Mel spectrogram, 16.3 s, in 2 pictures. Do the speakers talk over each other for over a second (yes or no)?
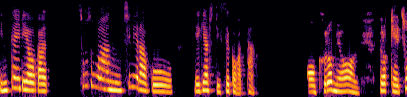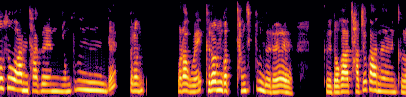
no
